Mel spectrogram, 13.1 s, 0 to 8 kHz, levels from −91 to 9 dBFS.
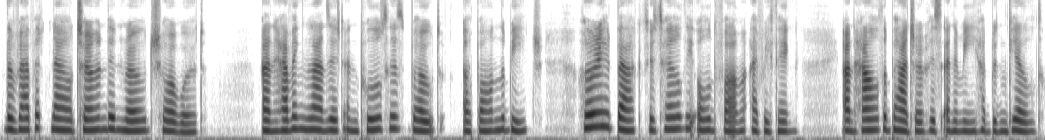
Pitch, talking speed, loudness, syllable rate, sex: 220 Hz, 155 wpm, -19 LUFS, 4.8 syllables/s, female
